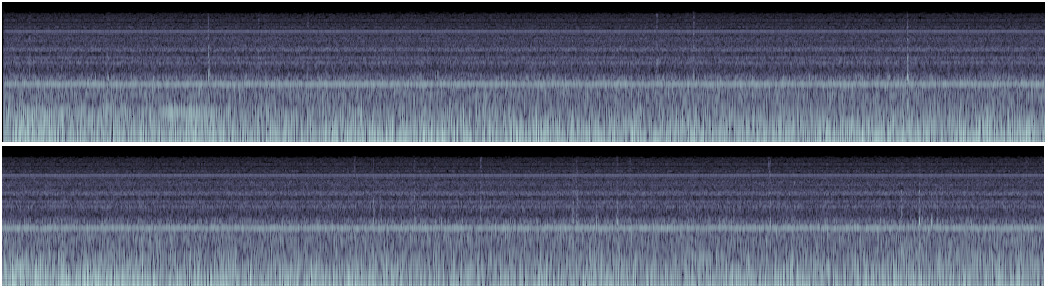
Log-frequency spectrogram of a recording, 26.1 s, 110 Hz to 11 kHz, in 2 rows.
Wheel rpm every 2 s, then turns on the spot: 0, 0, 0, 0, 0, 0, 0, 0, 0, 0, 0, 0, 0.
none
